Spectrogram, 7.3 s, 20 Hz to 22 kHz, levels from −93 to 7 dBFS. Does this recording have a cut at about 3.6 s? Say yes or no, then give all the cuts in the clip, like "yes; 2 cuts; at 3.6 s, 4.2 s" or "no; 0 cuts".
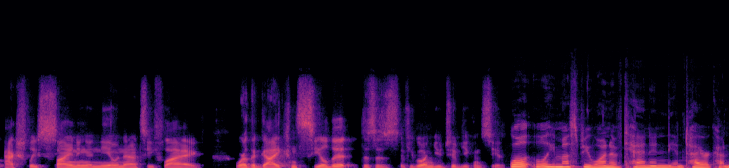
no; 2 cuts; at 5.0 s, 6.2 s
